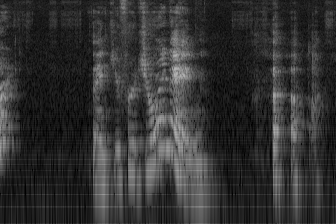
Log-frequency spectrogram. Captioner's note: laughs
